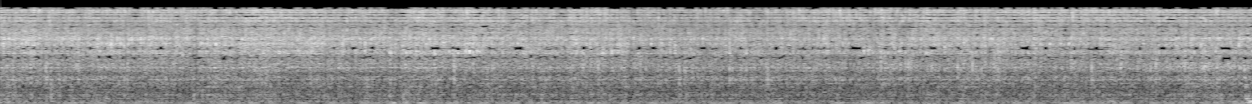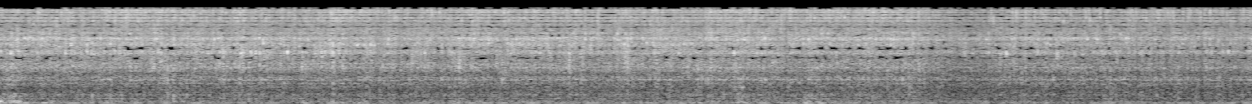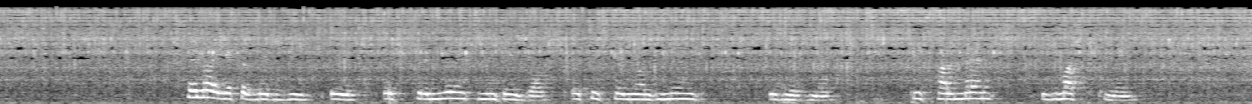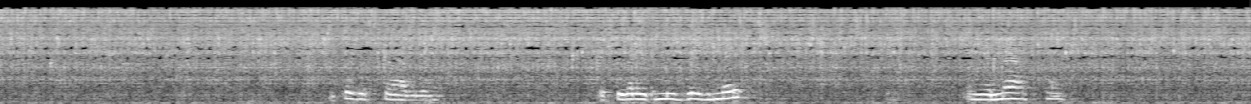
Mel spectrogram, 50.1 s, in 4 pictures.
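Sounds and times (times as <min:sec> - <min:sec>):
chicken sizzling in hot oil: 0:00.0 - 0:50.0.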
